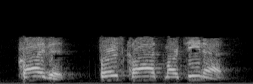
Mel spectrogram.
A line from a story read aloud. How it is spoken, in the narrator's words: the gunny yelled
